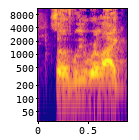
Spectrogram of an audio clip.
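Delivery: usual speaking voice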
